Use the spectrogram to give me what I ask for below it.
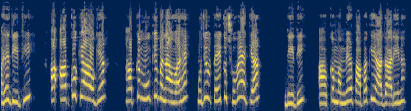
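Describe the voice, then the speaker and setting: A woman's voice: very high voice, moderate pace, a bit bright, dry recording, studio quality. A woman voicing a grumbling, accusing sister-in-law in a cartoon story. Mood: resentful.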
